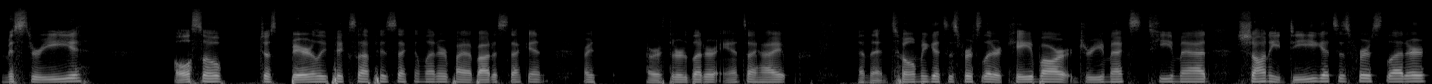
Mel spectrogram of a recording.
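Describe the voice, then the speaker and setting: A man's voice: medium pitch, steady tone, unhurried, smooth, no echo, clean studio sound. A man co-hosting a livestream, casually going over race standings and thinking aloud, sometimes mumbling to himself. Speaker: livestream co-host.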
